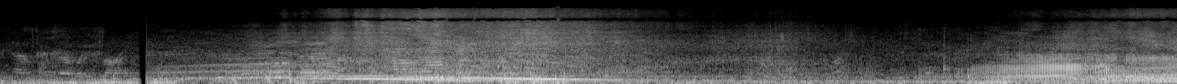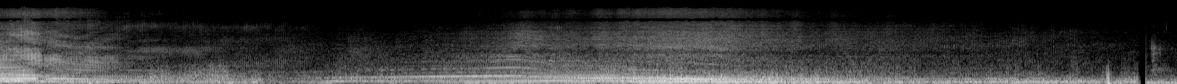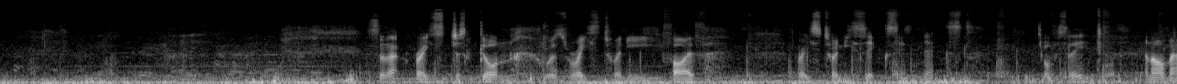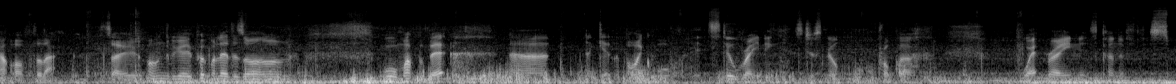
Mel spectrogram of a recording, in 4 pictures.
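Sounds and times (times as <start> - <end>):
racing motorcycles passing at speed: 1.3 - 23.2.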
